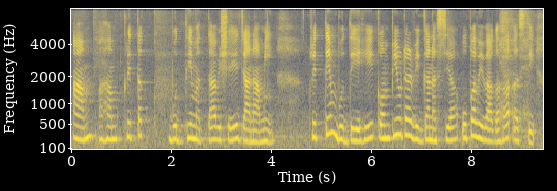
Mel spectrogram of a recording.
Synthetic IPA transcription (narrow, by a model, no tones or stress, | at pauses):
aːmɐɦɐmkɾit̪ɐk̚ | bud̪ʱːimɐt̪ːaʋiʂɐjed͡ʒaːnaːmi | kɾit̪ːimbud̪ʱːijeɦikompjuːʈɐɾʋiɡjanɐsjɐupɐʋiʋaːɡɐɦɐ̆ʔɐst̪i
